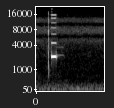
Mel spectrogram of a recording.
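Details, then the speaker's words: A click, then one brief electronic beep as a keypad arrow button is pressed while programming a CADD PCA pump; normal key feedback. "we're going to Arrow up until we get to the desired amount and then we're going to say save"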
